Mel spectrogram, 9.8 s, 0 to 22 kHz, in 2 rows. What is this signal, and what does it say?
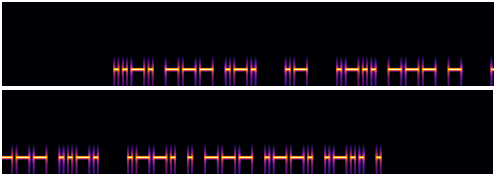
Morse code, heard as a keyed tone, about 28 wpm, 700 Hz. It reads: FOR A LOT OF PEOPLE
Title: Sets of 5 Words Encore 28wpm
